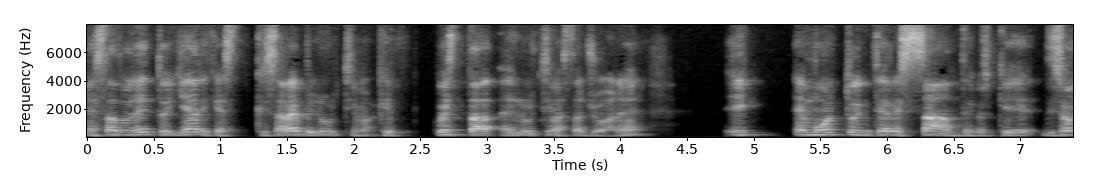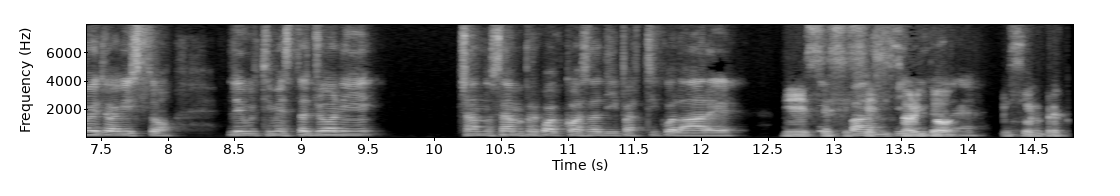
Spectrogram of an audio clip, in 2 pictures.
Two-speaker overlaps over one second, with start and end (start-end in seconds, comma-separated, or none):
12.9-14.2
